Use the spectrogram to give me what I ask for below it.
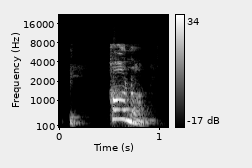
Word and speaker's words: economy: I said economy. So the stress is on co.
